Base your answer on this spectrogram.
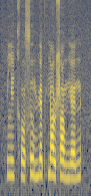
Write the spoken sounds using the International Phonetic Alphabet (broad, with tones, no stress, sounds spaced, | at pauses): l i˧˥ kʰ ɤ˨˩ s ɹ̩˥˩ m ɥ ɛ˥ pʰ j ɑ˥˧ ʊ̯ ʂ ɑ˥˩ ʊ̯ n̪ j ɛ˧˥ n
